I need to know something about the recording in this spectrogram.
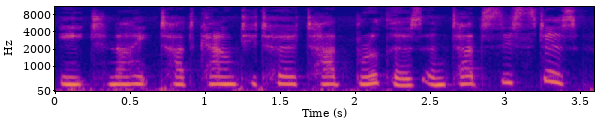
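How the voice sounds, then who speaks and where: A woman reading a picture book expressively to young children, with dramatic pauses and asides to her listeners. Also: sits high, steady tone, a little mellow.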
